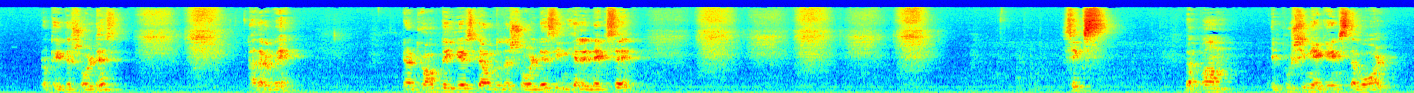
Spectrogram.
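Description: A man speaks calmly and clearly in a room with a slight echo.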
